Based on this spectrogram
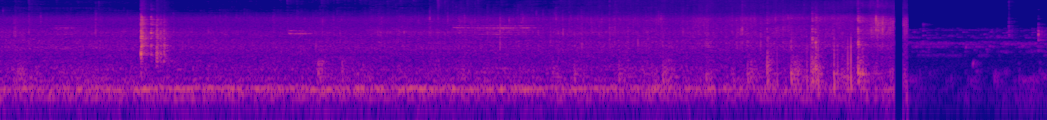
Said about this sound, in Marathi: आलं लसूणची पेस्ट टाकणार आहोत,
